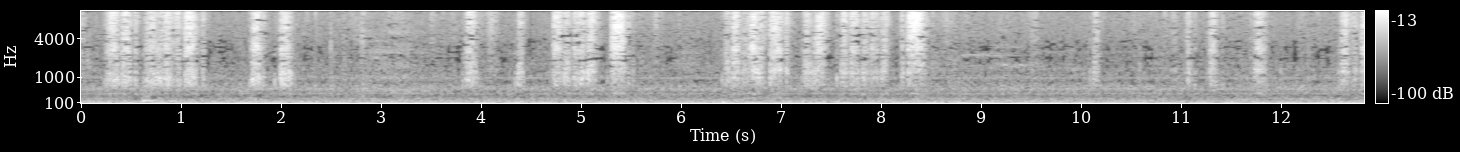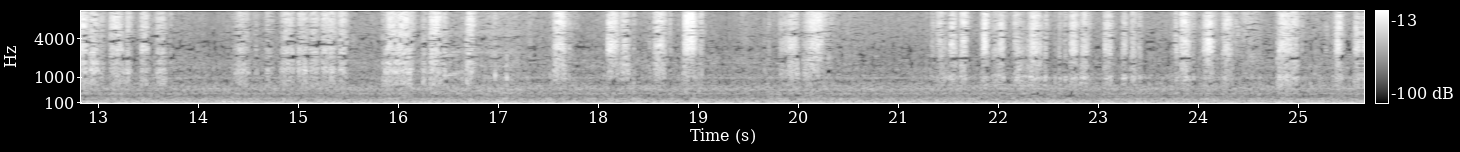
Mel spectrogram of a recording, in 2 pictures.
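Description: Pen scratching across paper in quick, irregular strokes that come in clusters with short pauses, close to the microphone, over a steady low hum.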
